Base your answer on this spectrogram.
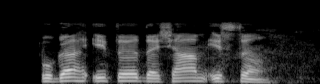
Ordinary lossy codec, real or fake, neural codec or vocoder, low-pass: Opus, 64 kbps; fake; vocoder, 22.05 kHz, 80 mel bands, Vocos; 7.2 kHz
